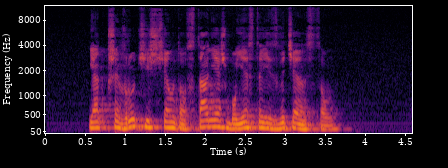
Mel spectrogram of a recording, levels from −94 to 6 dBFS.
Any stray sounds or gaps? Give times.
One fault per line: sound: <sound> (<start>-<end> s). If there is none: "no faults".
no faults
